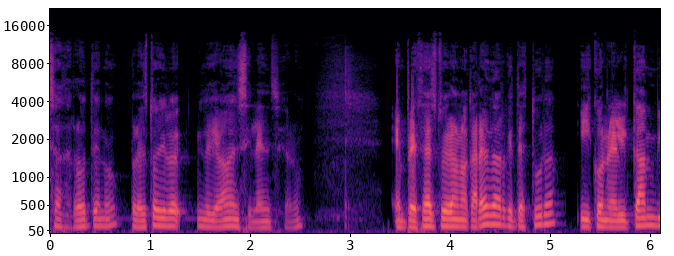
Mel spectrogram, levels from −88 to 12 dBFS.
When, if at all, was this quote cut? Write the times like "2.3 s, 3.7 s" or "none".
5.2 s

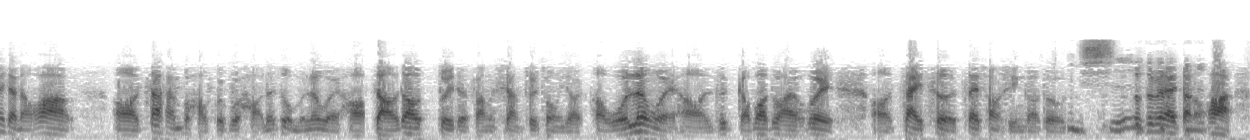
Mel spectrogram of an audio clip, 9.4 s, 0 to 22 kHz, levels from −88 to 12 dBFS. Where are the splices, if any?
2.7 s, 4.3 s, 5.4 s

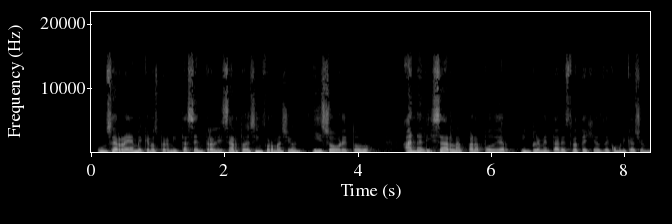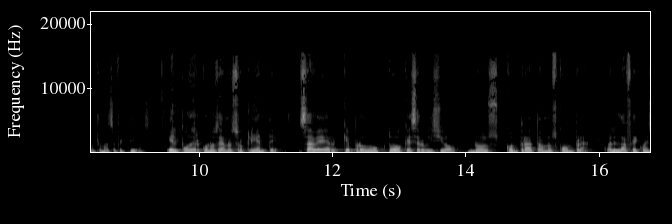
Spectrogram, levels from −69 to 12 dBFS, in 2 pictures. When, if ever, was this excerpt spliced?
9.5 s

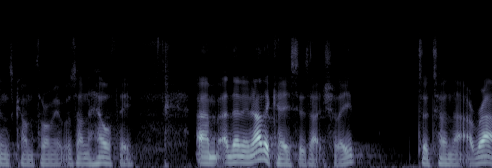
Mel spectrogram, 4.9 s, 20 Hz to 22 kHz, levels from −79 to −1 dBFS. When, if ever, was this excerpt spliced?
none

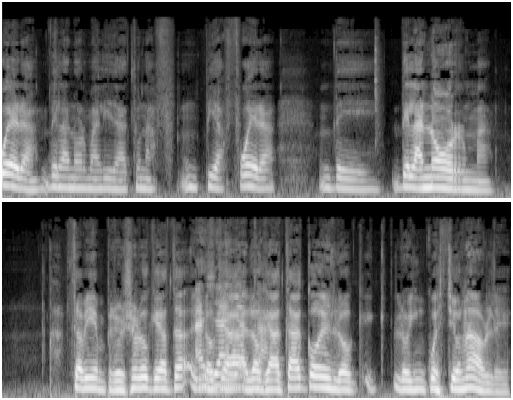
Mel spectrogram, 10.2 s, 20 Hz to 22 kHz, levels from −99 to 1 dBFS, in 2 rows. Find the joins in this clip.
3.8 s

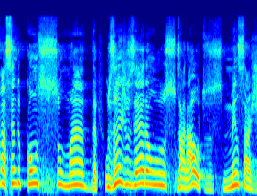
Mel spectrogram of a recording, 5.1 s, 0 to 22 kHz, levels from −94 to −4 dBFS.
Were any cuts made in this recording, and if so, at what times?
1.9 s, 3.5 s

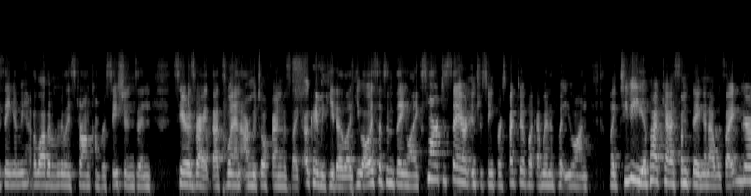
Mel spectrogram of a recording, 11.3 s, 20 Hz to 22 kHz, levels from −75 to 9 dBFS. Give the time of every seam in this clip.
none

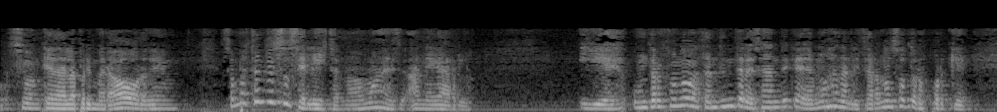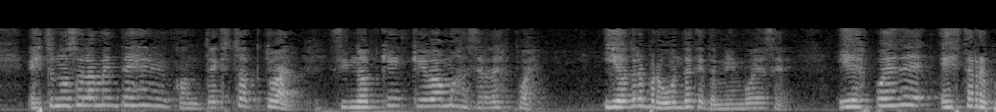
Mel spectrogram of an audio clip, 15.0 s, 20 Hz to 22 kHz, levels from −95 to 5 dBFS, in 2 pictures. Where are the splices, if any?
11.8 s

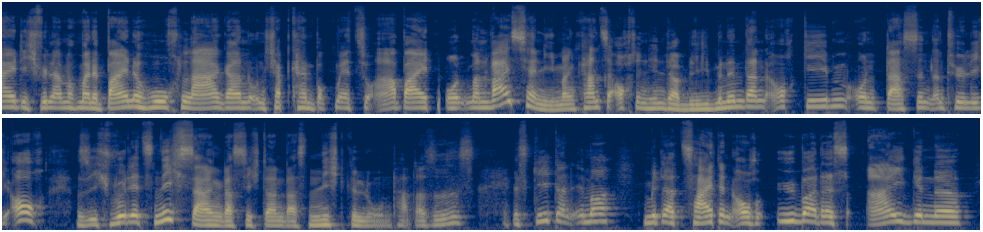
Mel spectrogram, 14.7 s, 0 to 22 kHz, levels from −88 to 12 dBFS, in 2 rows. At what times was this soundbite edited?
3.3 s

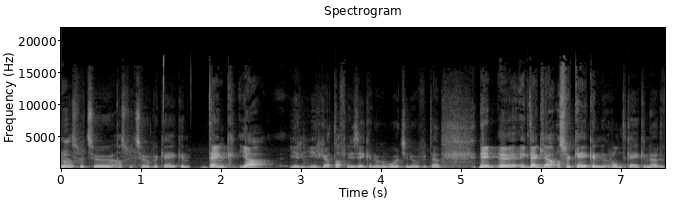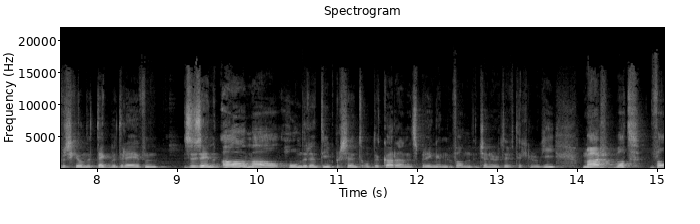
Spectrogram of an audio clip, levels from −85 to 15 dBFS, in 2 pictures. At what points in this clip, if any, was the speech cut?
1.6 s, 2.9 s

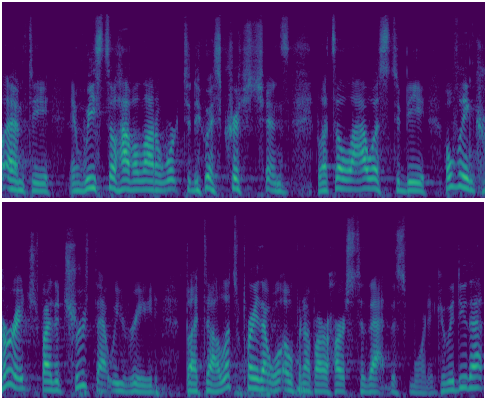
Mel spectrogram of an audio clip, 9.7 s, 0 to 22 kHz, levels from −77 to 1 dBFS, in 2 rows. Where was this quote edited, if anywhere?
3.1 s

